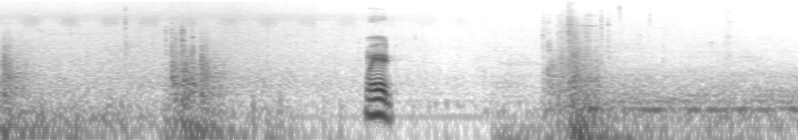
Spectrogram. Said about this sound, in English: Door's a little bit open.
